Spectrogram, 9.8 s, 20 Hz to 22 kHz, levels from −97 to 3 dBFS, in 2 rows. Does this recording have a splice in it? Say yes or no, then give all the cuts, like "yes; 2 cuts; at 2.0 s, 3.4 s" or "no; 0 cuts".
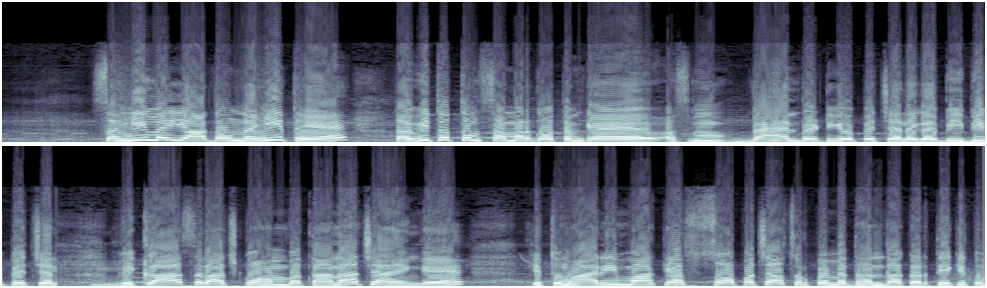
yes; 1 cut; at 5.2 s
